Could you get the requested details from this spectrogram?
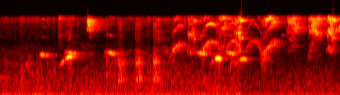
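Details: Black-collared starling singing energetically, used to lure other birds: a few thin whistles give way to quickening chatter, then a run of looping, bouncing whistled notes mixed with harsh high scratches.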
